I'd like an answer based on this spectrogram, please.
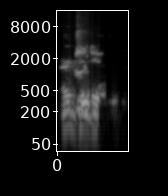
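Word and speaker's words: Ur Jaddou: Is that how you pronounce it? Yeah, Urjado.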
